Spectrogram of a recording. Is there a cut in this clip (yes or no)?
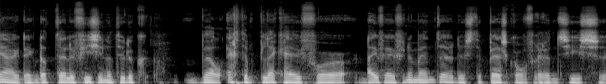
yes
